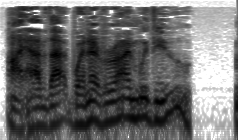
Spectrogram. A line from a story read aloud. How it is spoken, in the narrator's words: Marco says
